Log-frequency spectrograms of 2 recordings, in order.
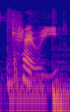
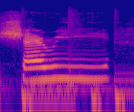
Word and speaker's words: Ceri: Okay, so my name's Ceri, but lots of people, when they see it written down, because it's written C-E-R-I, they don't really know how to pronounce it. So I get all kinds of different variations. I get Ceri, Ceri, Sherry.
